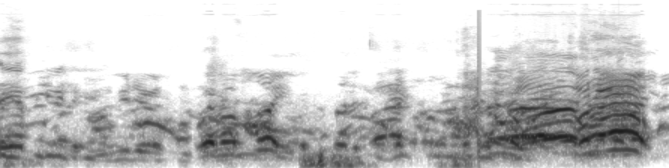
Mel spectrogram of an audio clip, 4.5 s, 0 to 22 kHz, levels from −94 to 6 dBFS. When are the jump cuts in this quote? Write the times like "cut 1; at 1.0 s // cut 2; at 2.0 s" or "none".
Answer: cut 1; at 3.2 s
